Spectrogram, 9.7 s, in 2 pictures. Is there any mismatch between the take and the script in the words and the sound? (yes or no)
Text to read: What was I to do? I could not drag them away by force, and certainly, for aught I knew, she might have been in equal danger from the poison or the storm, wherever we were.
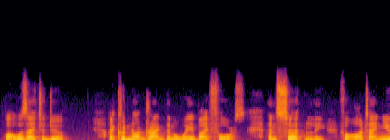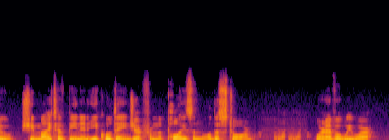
yes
